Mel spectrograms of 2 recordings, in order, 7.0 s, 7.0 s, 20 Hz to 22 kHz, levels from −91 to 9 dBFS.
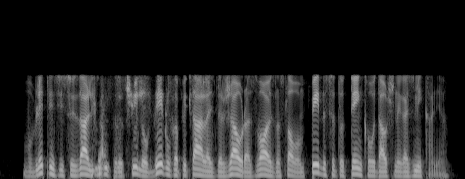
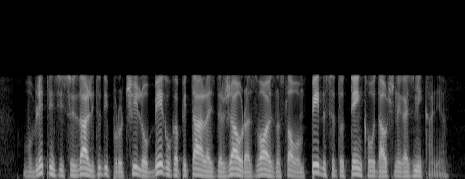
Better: second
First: noise reduction (neural mask model Resemble Enhance denoiser)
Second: none

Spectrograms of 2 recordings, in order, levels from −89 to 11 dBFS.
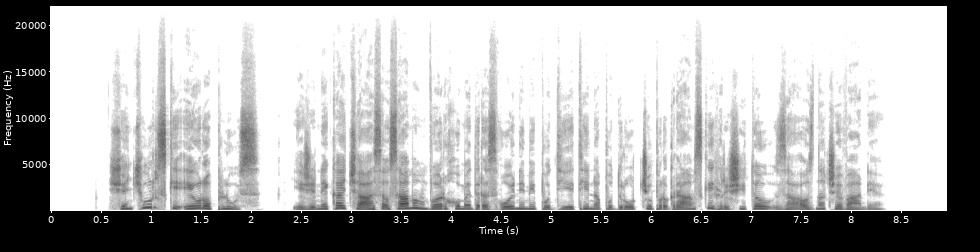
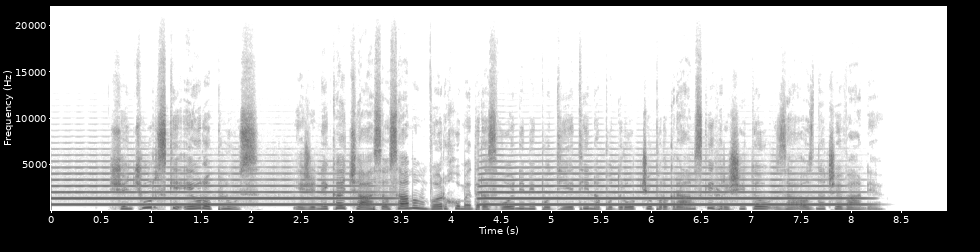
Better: first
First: none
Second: background sound (Trumpet); 4 dB above the speech

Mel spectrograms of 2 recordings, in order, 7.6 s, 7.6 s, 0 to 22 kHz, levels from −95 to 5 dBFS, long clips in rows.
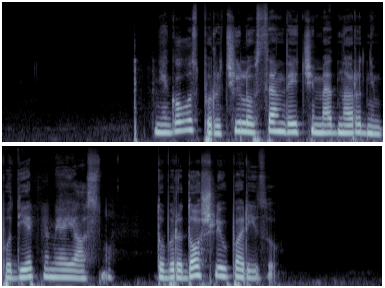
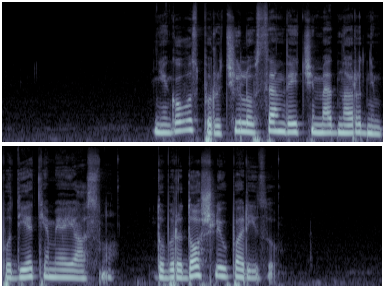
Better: second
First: noise reduction (neural mask model DeepFilterNet 3)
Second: none

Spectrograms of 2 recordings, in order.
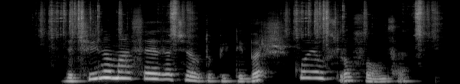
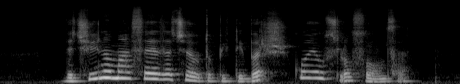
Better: second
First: noise reduction (classical method Wiener filter)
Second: none

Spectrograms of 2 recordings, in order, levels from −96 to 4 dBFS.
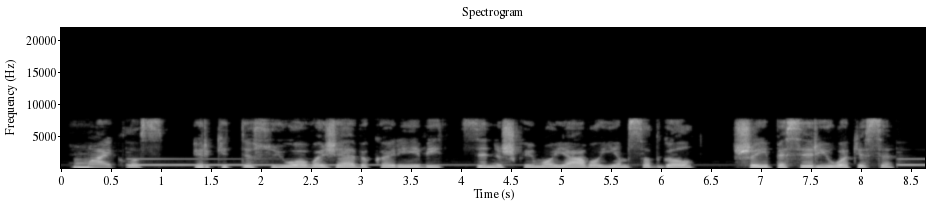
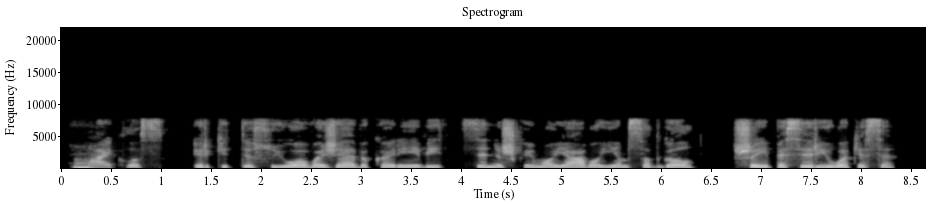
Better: second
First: background sound (Chink, clink); 13 dB below the speech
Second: none

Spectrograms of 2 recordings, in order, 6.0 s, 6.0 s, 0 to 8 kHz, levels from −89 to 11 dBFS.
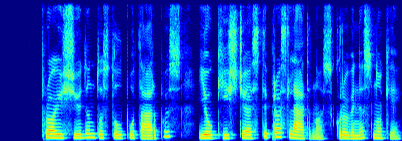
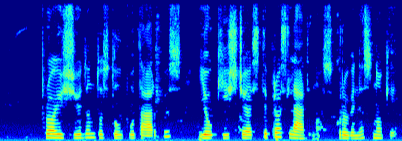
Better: first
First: none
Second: noise reduction (classical method spectral subtraction)

